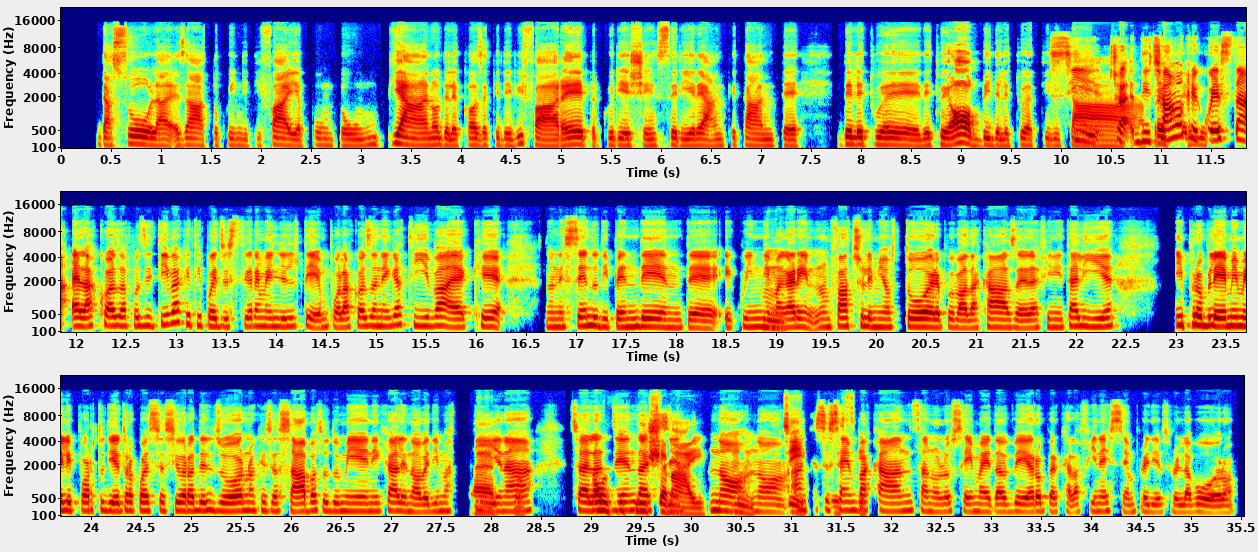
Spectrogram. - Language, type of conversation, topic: Italian, podcast, Come gestisci davvero l’equilibrio tra lavoro e vita privata?
- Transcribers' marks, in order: "cioè" said as "ceh"; "cioè" said as "ceh"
